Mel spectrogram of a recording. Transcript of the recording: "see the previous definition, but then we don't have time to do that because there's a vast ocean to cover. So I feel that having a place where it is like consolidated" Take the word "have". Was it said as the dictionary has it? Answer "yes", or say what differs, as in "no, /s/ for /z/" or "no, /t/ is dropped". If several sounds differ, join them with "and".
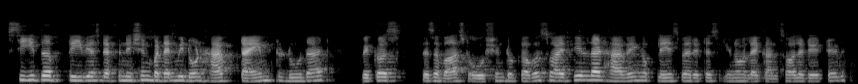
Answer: yes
